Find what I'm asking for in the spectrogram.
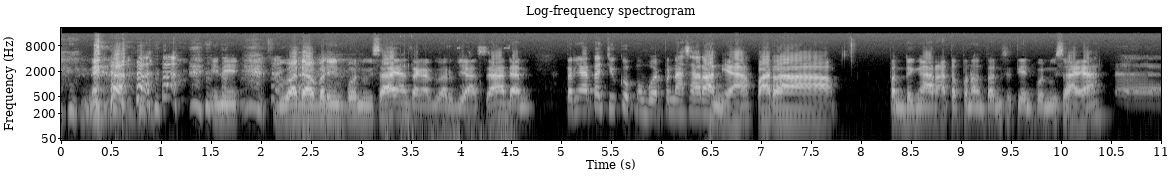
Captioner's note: laughs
